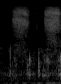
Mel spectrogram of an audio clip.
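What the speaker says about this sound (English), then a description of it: "We're gonna go in with setting spray. This is the Switch Beauty Superhero Spray," Two quick spritzes of Switch Beauty Superhero setting spray from a pump bottle, short airy hisses close by, faint and alone.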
